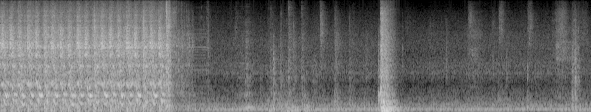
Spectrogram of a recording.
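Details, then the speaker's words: Engine cranks steadily but never fires during a fuel pump check after the exhaust manifold was resealed; no fuel seen spurting into the test bottle. Owner suspects the small inline filter or the fuel line from the tank. "well ain't that a revolting development i didn't see anything did you pretty sure i cranked it long enough it should have got fuel up there so i'm very surprised at that very surprised"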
